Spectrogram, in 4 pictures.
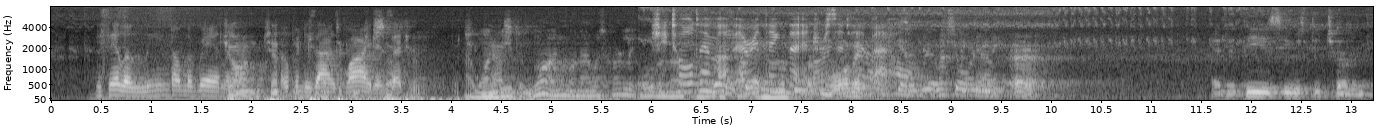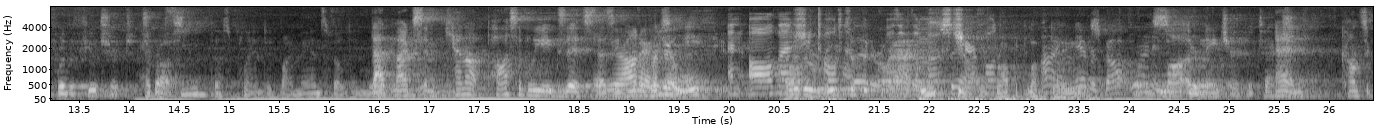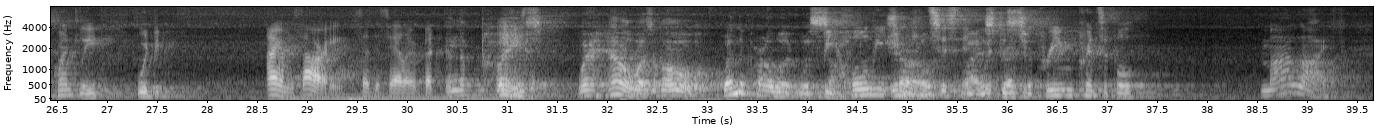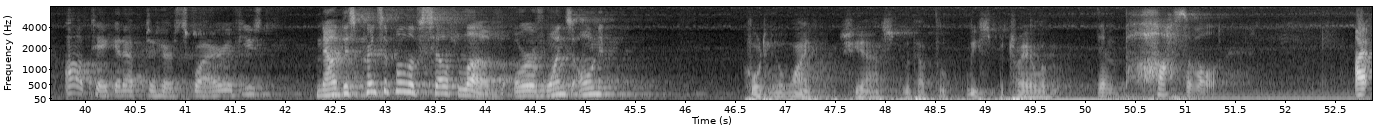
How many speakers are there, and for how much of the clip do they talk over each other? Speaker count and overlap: nine, about 35%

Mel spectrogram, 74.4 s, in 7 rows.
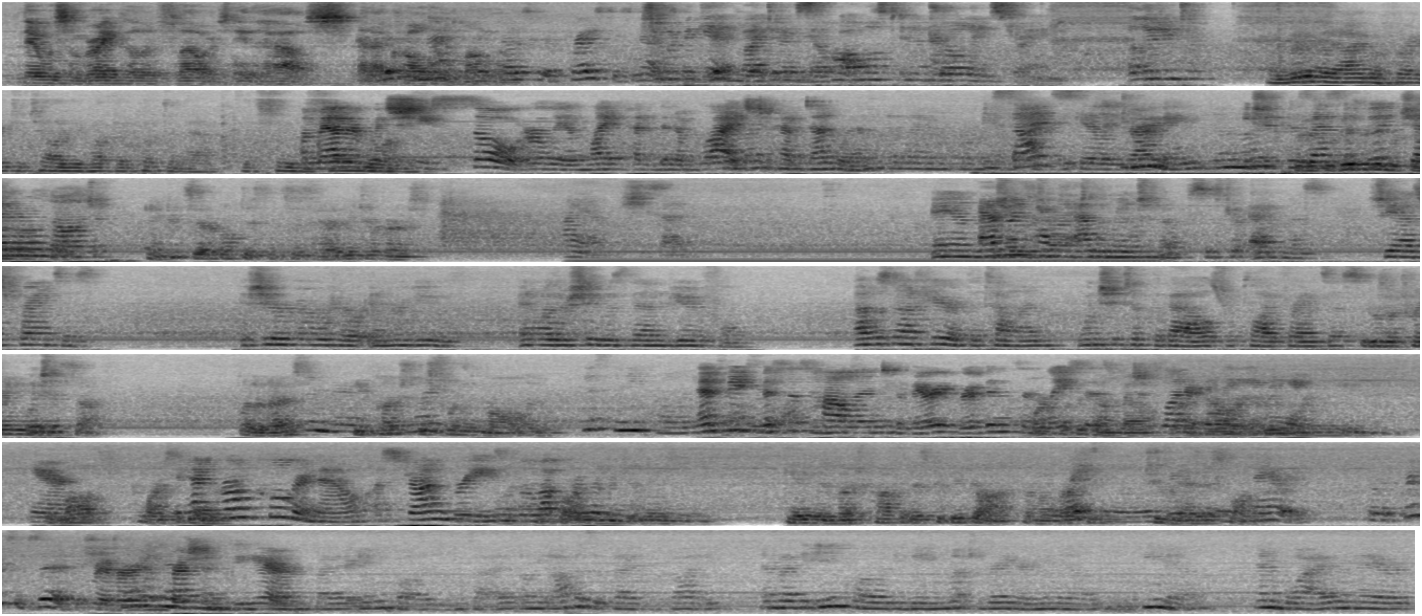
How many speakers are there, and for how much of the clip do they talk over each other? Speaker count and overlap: ten, about 34%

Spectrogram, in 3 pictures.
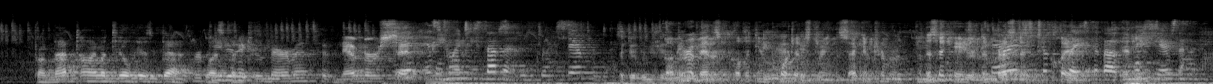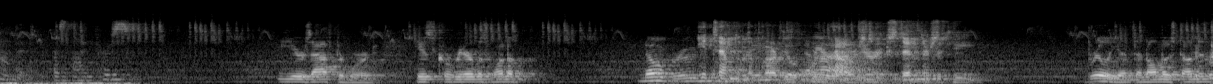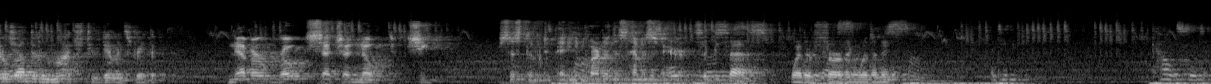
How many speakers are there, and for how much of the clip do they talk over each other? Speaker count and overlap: seven, about 42%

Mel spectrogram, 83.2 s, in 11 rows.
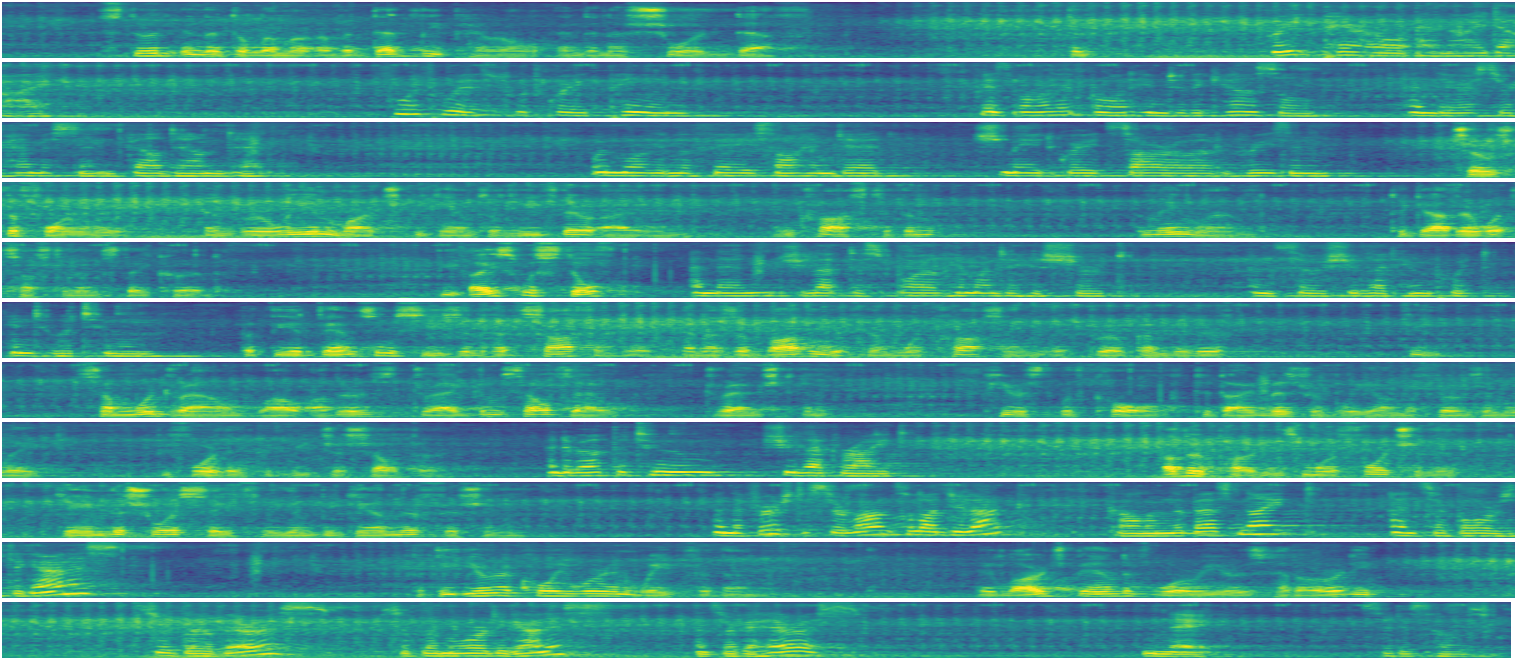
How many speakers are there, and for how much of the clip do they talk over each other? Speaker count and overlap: two, no overlap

